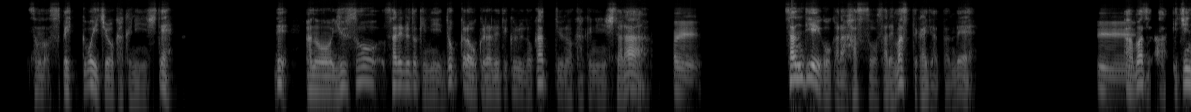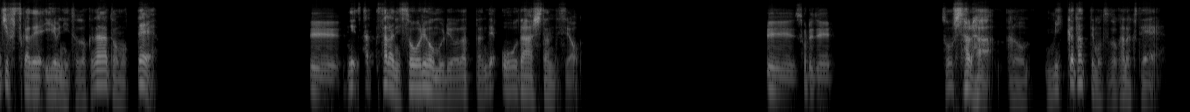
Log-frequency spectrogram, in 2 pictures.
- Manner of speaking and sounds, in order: none
- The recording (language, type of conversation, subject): Japanese, podcast, オンラインでの買い物で失敗したことはありますか？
